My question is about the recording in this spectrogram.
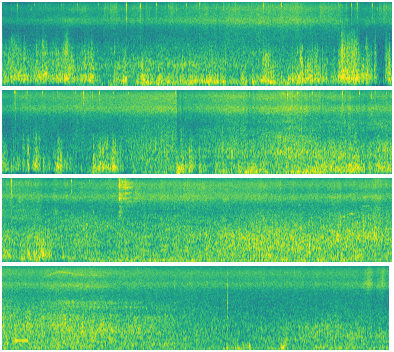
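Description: Wind buffeting the microphone: an uneven, gusty rumbling noise, rougher in the first half and steadier later on.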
